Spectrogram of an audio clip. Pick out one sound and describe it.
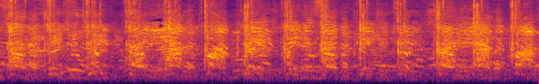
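A crowd of men and women shouts outdoors.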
